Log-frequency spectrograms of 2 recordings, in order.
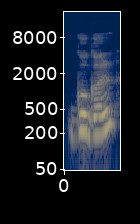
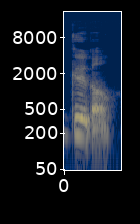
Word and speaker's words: Google: It's not "Guh-gel". It's Google.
